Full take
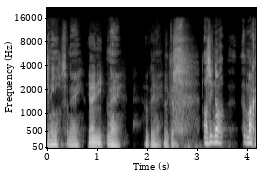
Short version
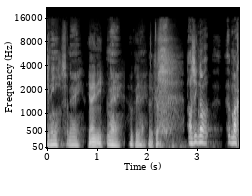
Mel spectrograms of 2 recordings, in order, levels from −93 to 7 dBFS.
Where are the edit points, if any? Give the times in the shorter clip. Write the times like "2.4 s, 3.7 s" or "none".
1.6 s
